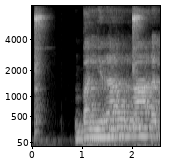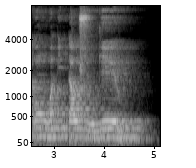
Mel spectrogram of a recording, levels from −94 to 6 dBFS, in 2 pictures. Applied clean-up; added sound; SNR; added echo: none; Tambourine; 4 dB; reverberation time 1.2 s.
